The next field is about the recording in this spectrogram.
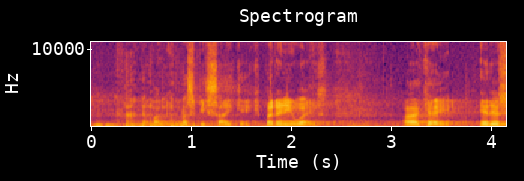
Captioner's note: laughter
